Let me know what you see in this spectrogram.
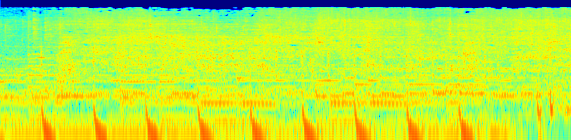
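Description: Watermelon rind and prawns sizzling in hot oil in a metal kadai as they are stirred, with a thin flour-and-water paste just spread over them. The sizzle grows louder about half a second in. Background music with a steady beat plays underneath.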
